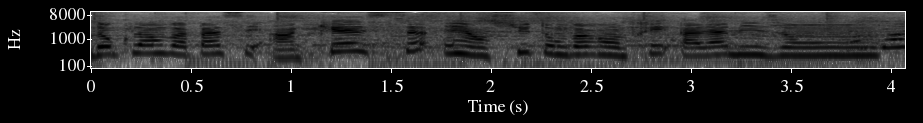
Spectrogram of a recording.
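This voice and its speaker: A high-pitched woman at a fairly slow pace, clear music in the background. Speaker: family vlogger. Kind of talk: casual vlog chat. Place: shop. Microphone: phone near.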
